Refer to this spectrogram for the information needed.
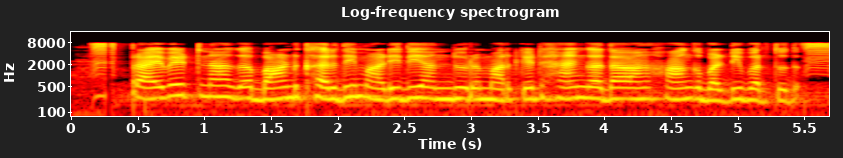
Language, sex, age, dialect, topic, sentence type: Kannada, female, 18-24, Northeastern, banking, statement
